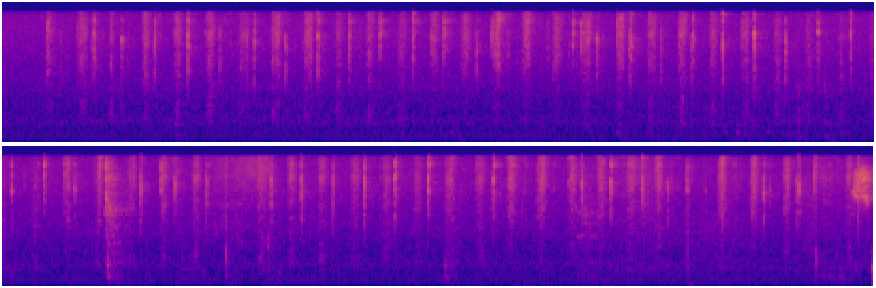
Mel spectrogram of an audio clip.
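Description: Felting needle stabbing repeatedly into wool roving, punching through into a burlap-covered work pad: faint, rapid, even pokes, with one louder knock about seven seconds in.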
